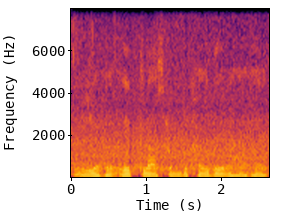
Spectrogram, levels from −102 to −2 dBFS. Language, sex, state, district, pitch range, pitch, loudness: Hindi, male, Punjab, Pathankot, 110-115 Hz, 110 Hz, -17 LUFS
